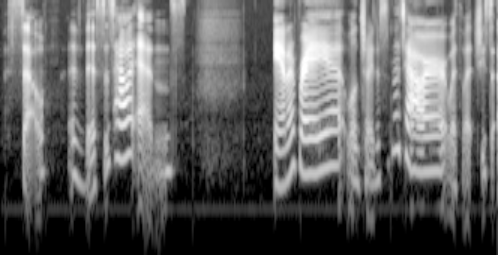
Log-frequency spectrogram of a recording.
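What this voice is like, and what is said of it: Valley Girl character voice. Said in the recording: “in my best Zavala voice ... Valley Girl Zavala”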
